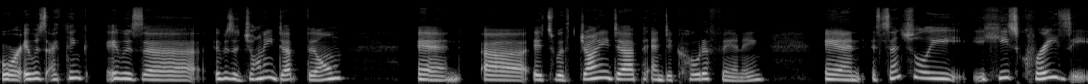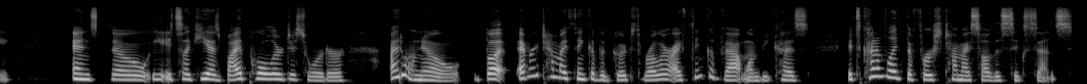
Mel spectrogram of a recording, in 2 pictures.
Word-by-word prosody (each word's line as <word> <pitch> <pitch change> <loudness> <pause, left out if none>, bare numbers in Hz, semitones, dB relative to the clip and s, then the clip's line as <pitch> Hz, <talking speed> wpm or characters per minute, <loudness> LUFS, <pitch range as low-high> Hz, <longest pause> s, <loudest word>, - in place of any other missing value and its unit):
Or 225 -2 +4
it 240 - +7
was, 265 -1 +2
I 230 - -3
think, 295 +4 -2 0.2
it 270 0 +2
was 255 -4 +2
a 205 -3 0
it 255 - +3
was 265 0 +2
a - - +2
Johnny 270 - +1
Depp 230 +1 0
film, 225 +8 +2 0.8
and 225 +1 +2 0.2
uh, 205 -4 +2
it's 215 +1 0
with 210 -3 -1
Johnny 275 +4 +4
Depp 235 -1 +2
and 220 -2 +1
Dakota 230 +5 0
Fanning, 195 -2 -5 0.6
and 220 -4 +2
essentially, 280 - 0
he's 295 +5 -1
crazy, 270 +1 +1 0.6
and 245 -2 +6 0.2
so 215 -3 0
i - - +1
it's 235 - -1
like 235 -2 +1
he 255 +2 +4
has 230 -4 +3
bipolar 245 +2 +3
disorder, 180 -5 -4 0.4
I 310 +4 +4
don't 325 - +2
know, 175 -6 -1 0.2
but 250 +5 +5
every 375 +9 +3
time 350 -6 -3
I 280 - +4
think 255 -2 0
of 210 - -1
a - - +1
good 205 +3 -4
thriller, 210 +4 -1
I 200 - +1
think 335 - -9
of 300 -7 -4
that 195 -1 +1
one 175 - -3
because 195 +1 -5 0.4
it's 240 0 0
kind 365 +3 +2
of 375 - -4
like 305 -4 +2
the 240 - +1
first 225 0 -2
time 225 -2 -1
I 200 - 0
saw 195 -1 -1
The 185 0 -4
Sixth 180 - -3
Sense. - - -5
230 Hz, 180 wpm, -25 LUFS, 205-260 Hz, 0.8 s, it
